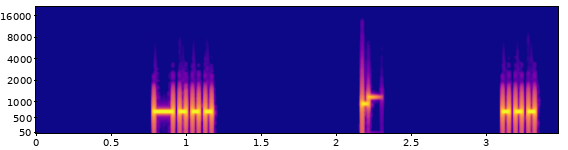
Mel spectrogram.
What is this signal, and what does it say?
Morse code, heard as a keyed tone, about 28 wpm, 700 Hz. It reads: B S
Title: Single Letters 28wpm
